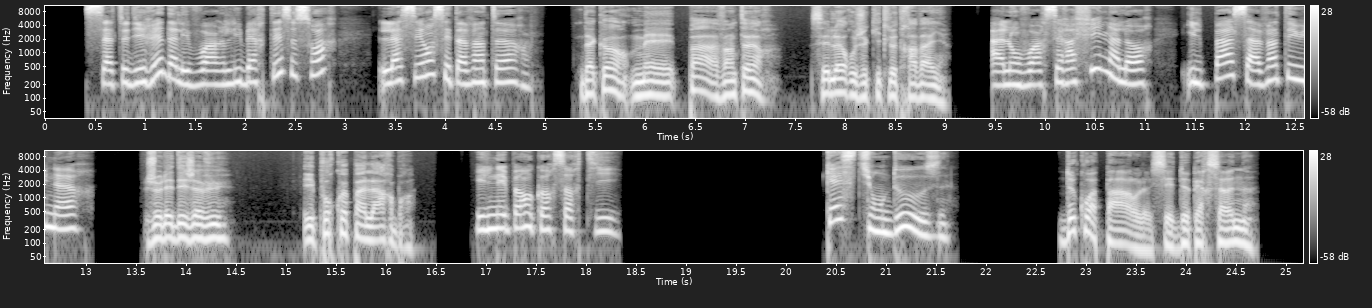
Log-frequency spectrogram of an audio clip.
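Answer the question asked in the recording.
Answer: D'aller au cinéma ce soir (choisir un film et une séance)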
